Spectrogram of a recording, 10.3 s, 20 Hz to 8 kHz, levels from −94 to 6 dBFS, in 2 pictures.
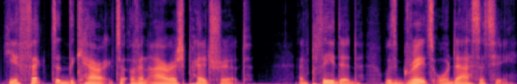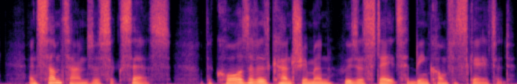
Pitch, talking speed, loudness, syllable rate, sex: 130 Hz, 155 wpm, -20 LUFS, 5.7 syllables/s, male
